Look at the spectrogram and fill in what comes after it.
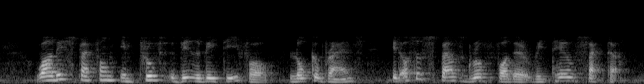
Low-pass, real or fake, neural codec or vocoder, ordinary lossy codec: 3.6 kHz; real; none; none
